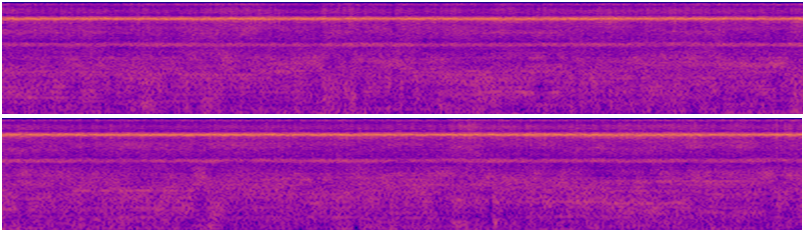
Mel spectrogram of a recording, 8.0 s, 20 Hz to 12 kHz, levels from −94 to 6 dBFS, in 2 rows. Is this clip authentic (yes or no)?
no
